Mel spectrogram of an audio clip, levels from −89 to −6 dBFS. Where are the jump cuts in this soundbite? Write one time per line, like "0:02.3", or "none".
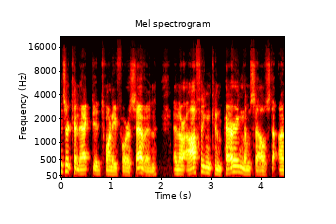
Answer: none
